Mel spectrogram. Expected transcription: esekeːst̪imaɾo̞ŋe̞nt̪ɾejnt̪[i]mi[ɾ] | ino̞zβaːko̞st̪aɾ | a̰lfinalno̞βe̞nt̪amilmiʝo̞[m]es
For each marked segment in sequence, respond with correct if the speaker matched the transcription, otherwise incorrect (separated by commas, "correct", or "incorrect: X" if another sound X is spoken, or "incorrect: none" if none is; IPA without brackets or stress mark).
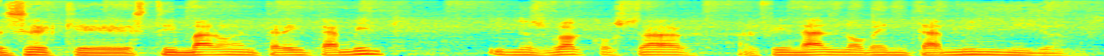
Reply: incorrect: a, incorrect: l, incorrect: n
